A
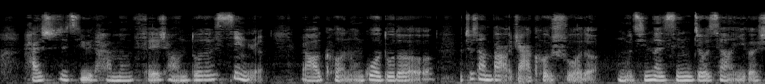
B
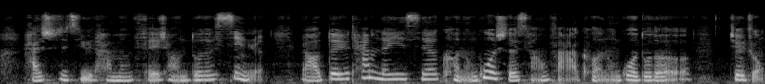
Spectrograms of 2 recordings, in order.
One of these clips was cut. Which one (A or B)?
A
